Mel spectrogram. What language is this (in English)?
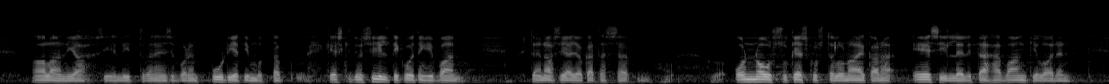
Finnish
